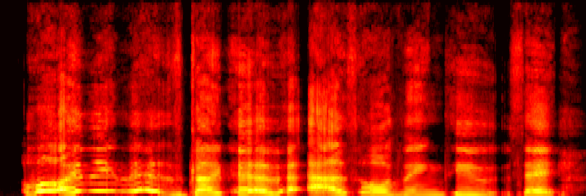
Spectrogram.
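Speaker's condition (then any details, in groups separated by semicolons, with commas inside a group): Cerebral palsy; from birth, affects walking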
